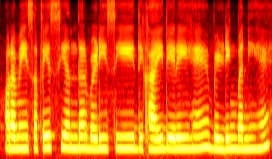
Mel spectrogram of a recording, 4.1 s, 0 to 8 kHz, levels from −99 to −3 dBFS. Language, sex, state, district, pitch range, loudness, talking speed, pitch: Hindi, female, Madhya Pradesh, Bhopal, 210-220 Hz, -17 LUFS, 205 wpm, 215 Hz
